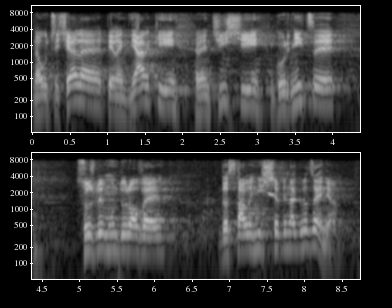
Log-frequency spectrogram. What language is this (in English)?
Polish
